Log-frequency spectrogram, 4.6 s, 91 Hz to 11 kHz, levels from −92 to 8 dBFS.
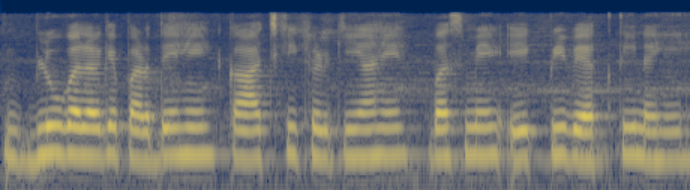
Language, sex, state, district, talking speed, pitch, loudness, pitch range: Hindi, female, Madhya Pradesh, Bhopal, 220 wpm, 215 Hz, -17 LUFS, 205-220 Hz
